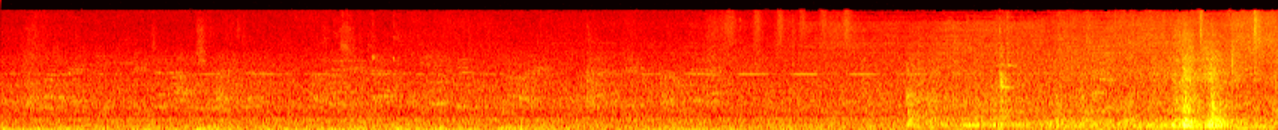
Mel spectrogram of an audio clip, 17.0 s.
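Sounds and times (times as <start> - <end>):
electric train interior hum: 0.0 - 17.0
rail rumble of passing train: 0.0 - 17.0
faint high beeps: 2.6 - 6.6, 8.1 - 12.3.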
